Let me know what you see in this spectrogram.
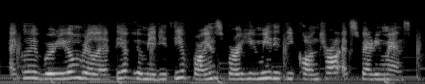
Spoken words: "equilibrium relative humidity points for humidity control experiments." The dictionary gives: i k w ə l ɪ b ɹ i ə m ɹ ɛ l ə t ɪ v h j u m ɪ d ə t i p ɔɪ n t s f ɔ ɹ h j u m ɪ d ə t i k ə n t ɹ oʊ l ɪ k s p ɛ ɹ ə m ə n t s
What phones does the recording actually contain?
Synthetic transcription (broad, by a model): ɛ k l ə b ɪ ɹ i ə m ɹ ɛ l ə t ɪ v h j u m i d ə t i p ɔɪ n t s f ɔ ɹ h j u m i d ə t i k ə n t ɹ oʊ l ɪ k s p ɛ ɹ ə m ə n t s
